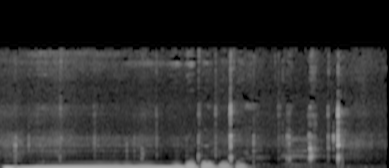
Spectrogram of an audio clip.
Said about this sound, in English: chewing on his toy right now. I wonder if you could hear it.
